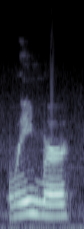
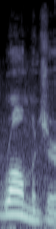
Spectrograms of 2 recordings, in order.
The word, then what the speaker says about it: Rominger: then you got a sorry if I pronounce it wrong Mike reamer uh in 12th uh right Mike rominger that's what his name is and don't feel bad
